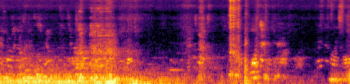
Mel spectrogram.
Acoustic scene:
elevator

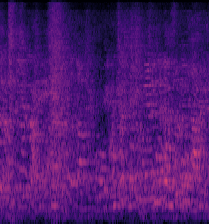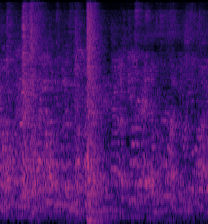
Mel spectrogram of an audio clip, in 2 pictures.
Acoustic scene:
cafe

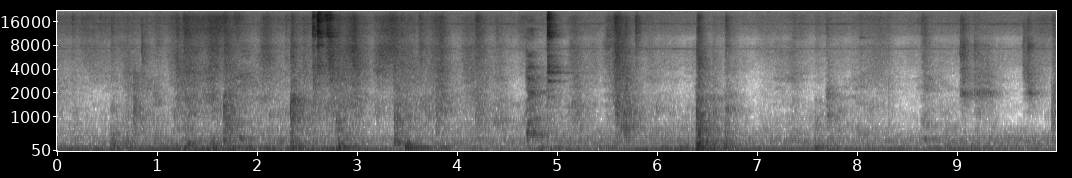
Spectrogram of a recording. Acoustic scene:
elevator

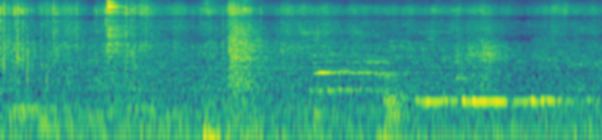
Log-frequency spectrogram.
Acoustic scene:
restaurant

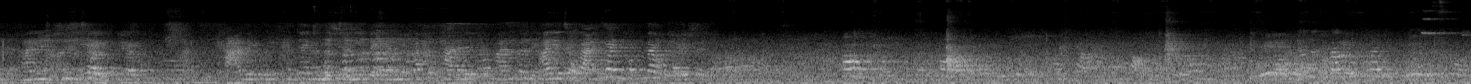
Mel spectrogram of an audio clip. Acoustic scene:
subway station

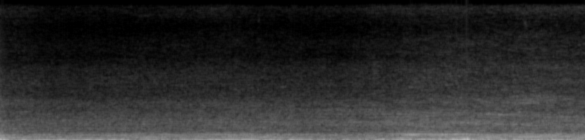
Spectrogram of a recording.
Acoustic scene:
street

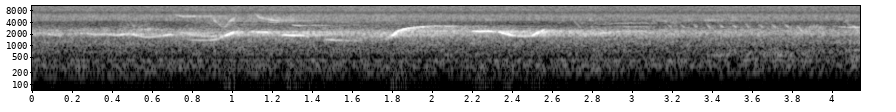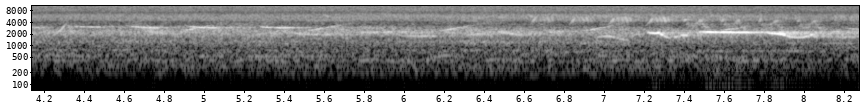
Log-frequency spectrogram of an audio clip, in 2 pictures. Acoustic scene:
park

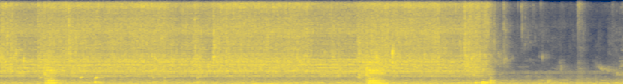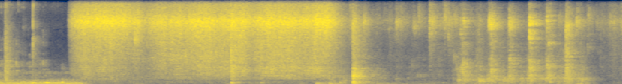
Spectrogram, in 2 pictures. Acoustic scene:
restroom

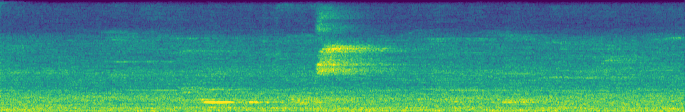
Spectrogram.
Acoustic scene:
subway station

